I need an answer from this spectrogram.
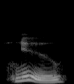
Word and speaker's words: new: take a closer look with the word new we see the most common pronunciation of ew it's pronounced U the long oo sound like food and moon pronunciation new not new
